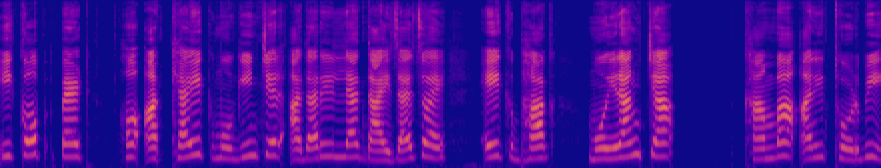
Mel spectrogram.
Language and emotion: Goan Konkani, neutral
